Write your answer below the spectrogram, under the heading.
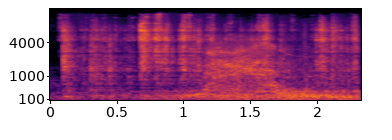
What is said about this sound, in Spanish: El tigre se pone más inquieto al oír que los cerrojos se abren desde afuera.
